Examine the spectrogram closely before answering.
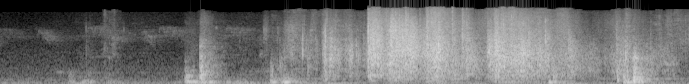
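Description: Paper and marker sounds at a flip-chart pad: a knock about a second and a half in, then about three seconds of dense, scratchy rustling.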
